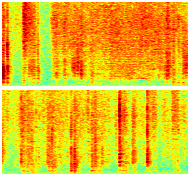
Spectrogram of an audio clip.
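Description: Fingernails scratch and rub the thick cotton fabric at the back pocket area of worn light-blue denim jeans. The result is a steady, bright, rasping scrape with sharper scratchy bursts standing out over the continuous rubbing.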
